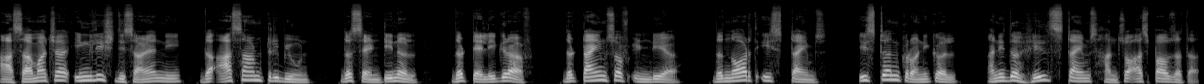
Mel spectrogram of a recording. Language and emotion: Goan Konkani, neutral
